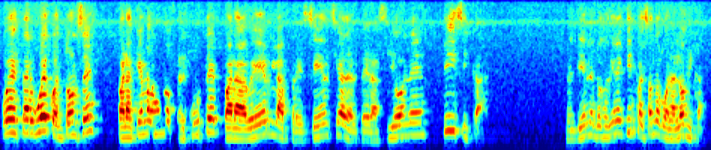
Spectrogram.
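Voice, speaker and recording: A man's voice: sits high, expressive, moderate pace, warm tone, rough recording. A man runs an exam review for medical students. He fires questions at the class and repeats each answer back to them. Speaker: medical tutor.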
